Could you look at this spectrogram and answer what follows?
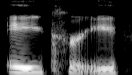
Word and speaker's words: Acree: It's Acree, but it's such a harsh sound. Everybody literally says Acree, and I really should just change it because I think it does sound better.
